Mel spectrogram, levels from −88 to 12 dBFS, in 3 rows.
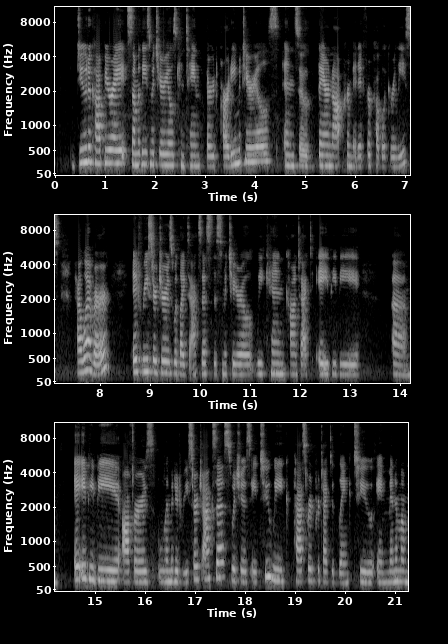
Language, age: English, 20-39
